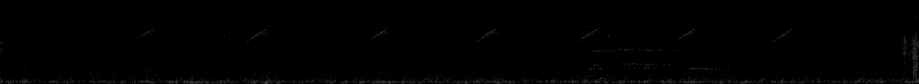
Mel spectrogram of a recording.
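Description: Faint outdoor ambience of birds and insects: short rising chirps repeat about once a second, over quick pulsed insect chirping.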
